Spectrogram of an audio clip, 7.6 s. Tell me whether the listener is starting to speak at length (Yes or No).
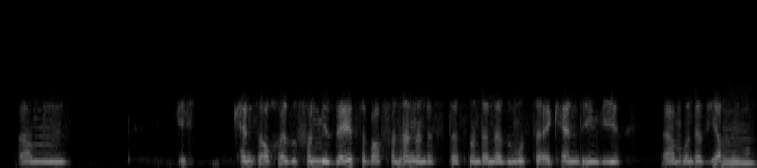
No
